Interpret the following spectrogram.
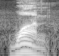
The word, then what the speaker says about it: one: then practice saying this one okay which is also the same exact pronunciation of the word one I won the game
